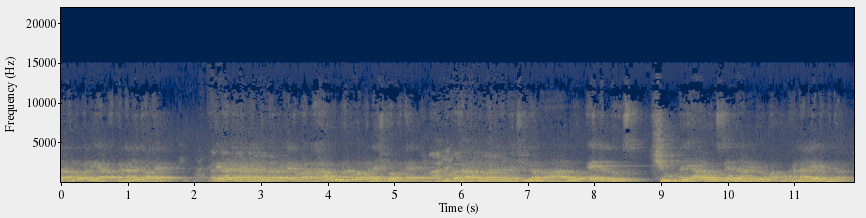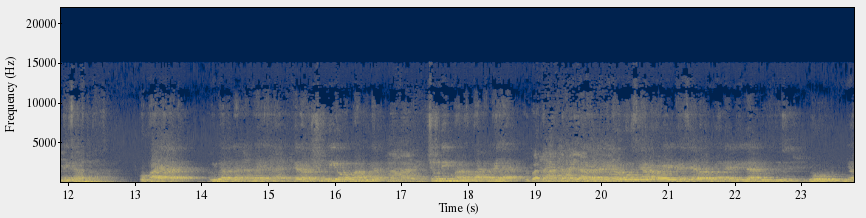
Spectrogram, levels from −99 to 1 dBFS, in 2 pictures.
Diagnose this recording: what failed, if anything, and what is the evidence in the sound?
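A faint, thin, steady buzz at 100 Hz, rich in harmonics and about 35 dB below the signal, runs throughout: DECT cordless phone buzz, with 10 ms radio bursts rectified in the analogue wiring.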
